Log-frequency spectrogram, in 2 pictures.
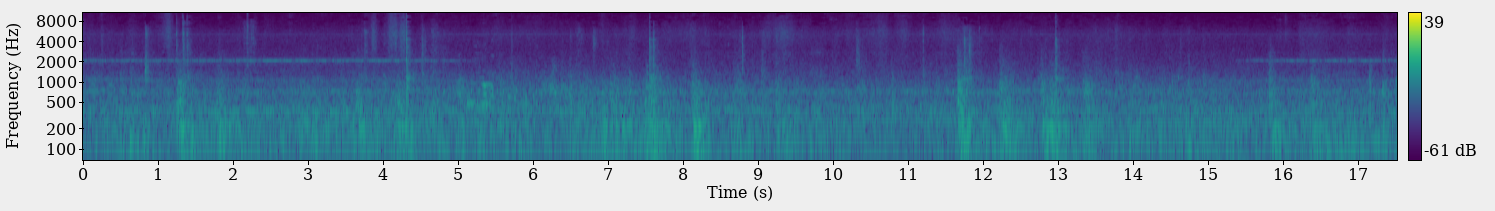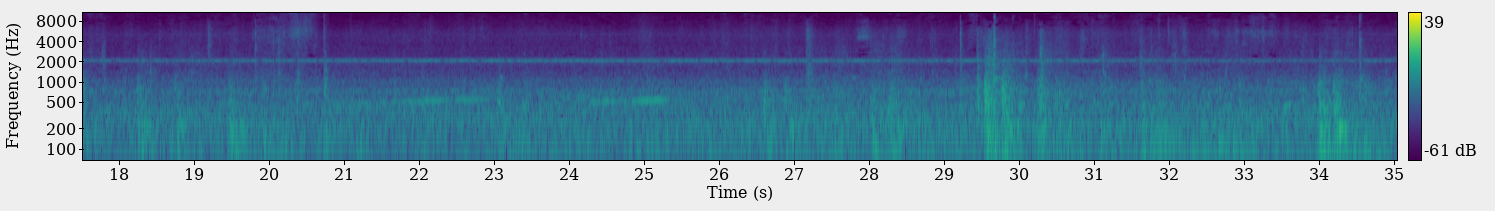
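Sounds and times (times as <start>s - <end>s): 
thin high whine: 0.0s - 6.4s, 15.3s - 35.0s
Spacia X limited express train running, heard inside: 0.0s - 35.0s.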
